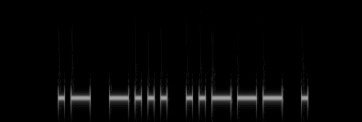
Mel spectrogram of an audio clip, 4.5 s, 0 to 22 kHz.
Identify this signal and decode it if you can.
Morse code, heard as a keyed tone, about 16 wpm, 700 Hz. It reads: AB2E
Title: USA Call Signs - 4 Characters - 3x Character Spacing - 15wpm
